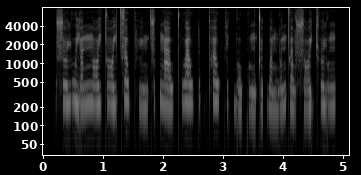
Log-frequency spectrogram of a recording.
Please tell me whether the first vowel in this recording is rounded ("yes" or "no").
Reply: yes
